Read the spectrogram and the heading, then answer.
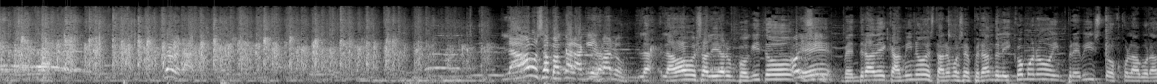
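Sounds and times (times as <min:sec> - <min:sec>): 
audience applause welcoming a guest: 0:00.0 - 0:05.9
speech: 0:05.4 - 0:11.5.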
